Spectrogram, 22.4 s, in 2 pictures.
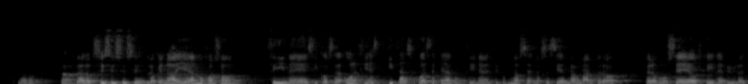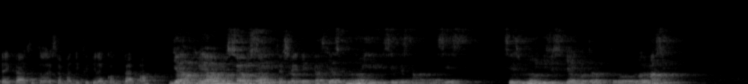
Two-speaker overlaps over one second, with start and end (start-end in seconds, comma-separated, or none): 14.2-15.8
